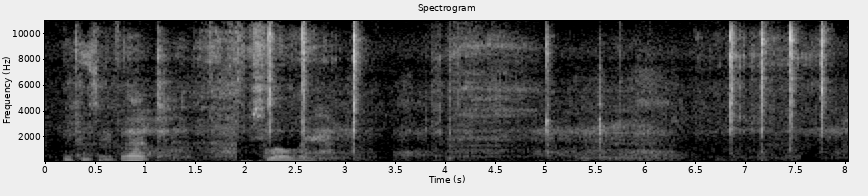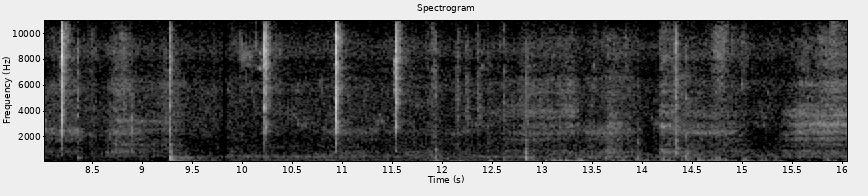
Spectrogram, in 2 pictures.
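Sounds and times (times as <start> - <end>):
metallic clicks from fence wire: 1.8 - 3.2, 6.8 - 8.4.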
